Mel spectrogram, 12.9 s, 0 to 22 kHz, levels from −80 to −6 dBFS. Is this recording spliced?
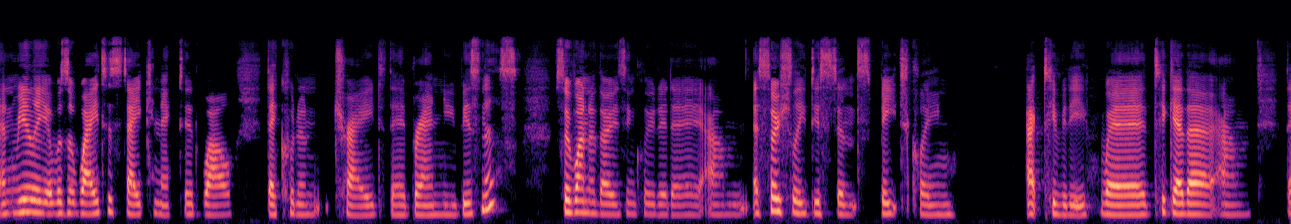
no; 0 cuts

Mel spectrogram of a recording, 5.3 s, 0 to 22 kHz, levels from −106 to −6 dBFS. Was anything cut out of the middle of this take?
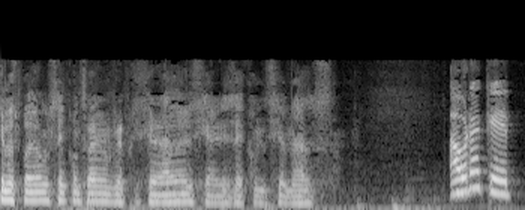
no; 0 cuts

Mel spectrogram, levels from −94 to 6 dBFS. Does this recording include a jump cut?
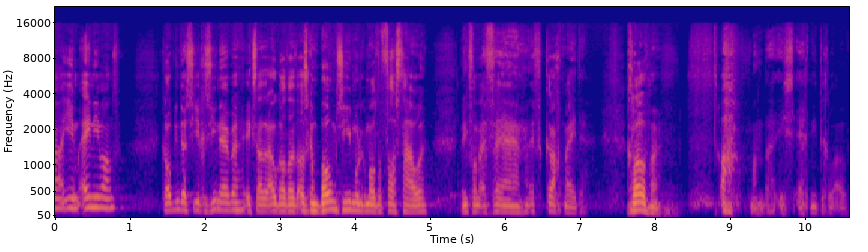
no; 0 cuts

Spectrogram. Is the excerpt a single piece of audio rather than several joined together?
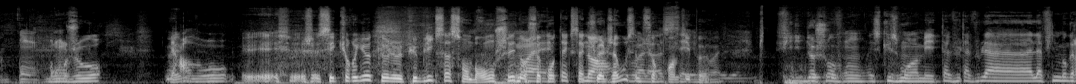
no; 3 cuts; at 4.4 s, 7.6 s, 9.6 s

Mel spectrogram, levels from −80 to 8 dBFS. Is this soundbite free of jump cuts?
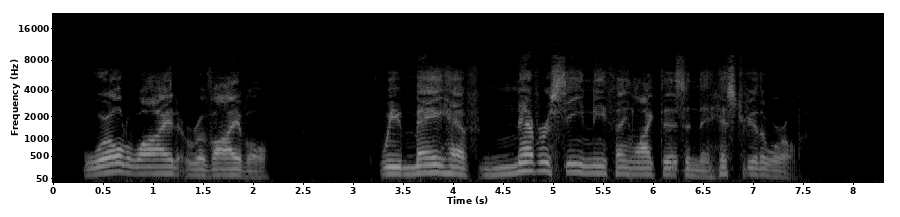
yes; 0 cuts

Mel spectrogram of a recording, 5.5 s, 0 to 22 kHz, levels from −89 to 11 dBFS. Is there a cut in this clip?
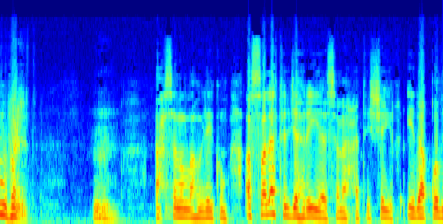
no; 0 cuts

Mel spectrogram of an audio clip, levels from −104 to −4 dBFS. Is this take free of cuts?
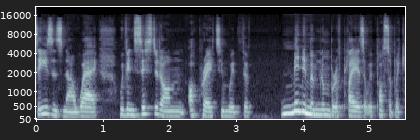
yes; 0 cuts

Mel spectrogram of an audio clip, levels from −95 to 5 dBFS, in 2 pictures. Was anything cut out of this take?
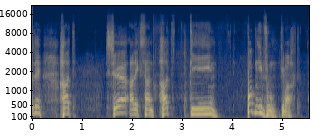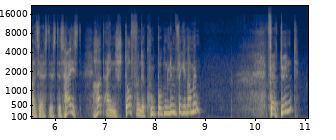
yes; 3 cuts; at 1.4 s, 2.4 s, 6.8 s

